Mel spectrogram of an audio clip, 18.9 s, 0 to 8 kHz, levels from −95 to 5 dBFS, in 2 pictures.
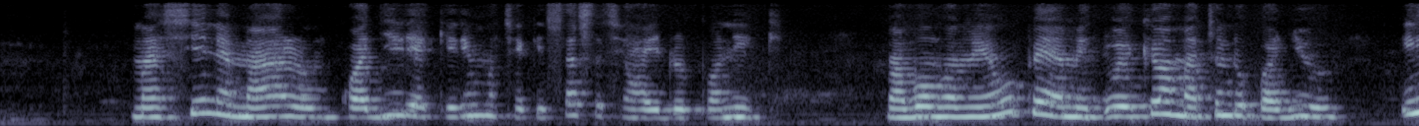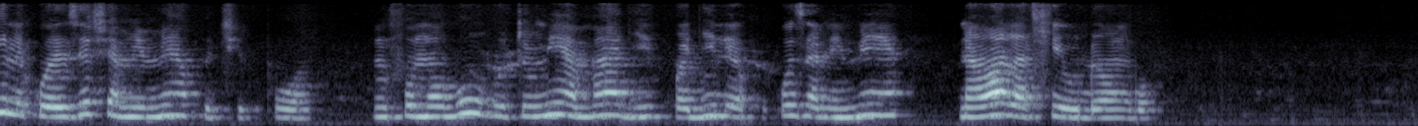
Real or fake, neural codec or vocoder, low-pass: fake; codec, 16 kHz, 6 kbps, DAC; 7.2 kHz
